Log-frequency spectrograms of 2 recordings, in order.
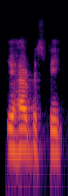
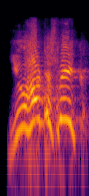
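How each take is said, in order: First: Dropped low and much softer; soft plea. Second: Raised, forceful command; loud command. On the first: Facilitator coaxing shy audience to speak, soft and low. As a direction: coax gently, almost under the breath. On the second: Facilitator pushing shy audience to speak, loud and forceful. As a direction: insist they speak, much louder and higher. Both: Shown as a demonstration. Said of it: "look at my gesture".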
